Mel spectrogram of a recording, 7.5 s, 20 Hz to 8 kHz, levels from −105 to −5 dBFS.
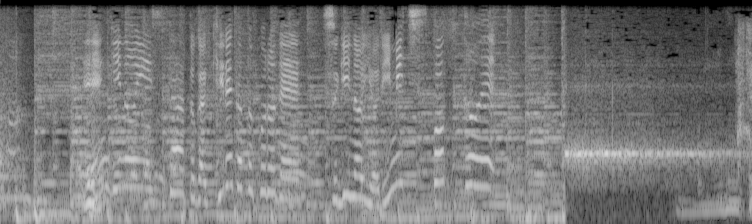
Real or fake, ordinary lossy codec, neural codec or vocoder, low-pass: real; none; none; 7.2 kHz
